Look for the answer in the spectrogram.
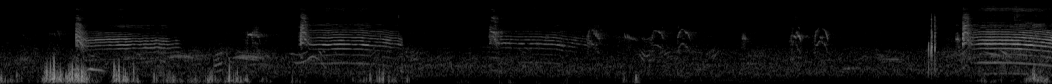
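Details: At Kasavanahalli lake, Bangalore, India, a Brahminy kite repeats hoarse, harmonic mewing cries of about a second each. Low knocks and murmuring background sounds fall between the calls.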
